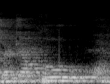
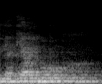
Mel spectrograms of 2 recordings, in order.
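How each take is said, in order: First: It is said louder and stronger. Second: It is said at normal loudness.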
